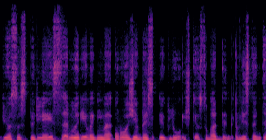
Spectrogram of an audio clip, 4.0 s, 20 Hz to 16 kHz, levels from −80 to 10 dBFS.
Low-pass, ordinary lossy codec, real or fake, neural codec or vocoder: 14.4 kHz; Opus, 64 kbps; fake; codec, 44.1 kHz, 2.6 kbps, DAC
